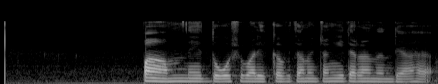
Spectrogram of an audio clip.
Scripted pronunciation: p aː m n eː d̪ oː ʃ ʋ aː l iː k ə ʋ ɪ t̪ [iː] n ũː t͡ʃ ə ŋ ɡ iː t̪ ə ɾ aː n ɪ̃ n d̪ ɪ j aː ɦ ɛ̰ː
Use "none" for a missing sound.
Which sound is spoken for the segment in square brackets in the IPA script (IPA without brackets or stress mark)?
aː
